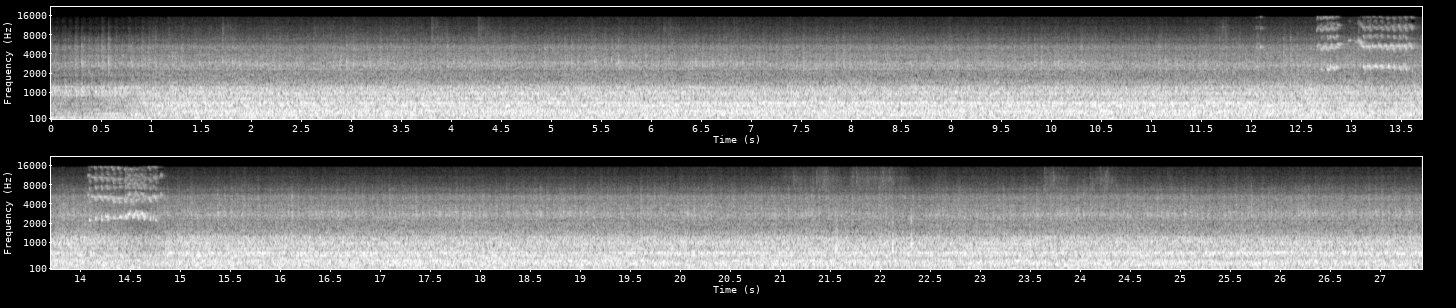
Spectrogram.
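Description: Drill press motor running steadily with a brad point bit spinning. About halfway through, two short bursts of cutting sound as the bit bores a hole into a wooden block.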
